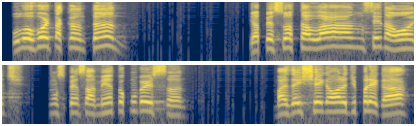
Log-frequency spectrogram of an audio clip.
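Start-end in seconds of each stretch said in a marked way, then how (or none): none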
